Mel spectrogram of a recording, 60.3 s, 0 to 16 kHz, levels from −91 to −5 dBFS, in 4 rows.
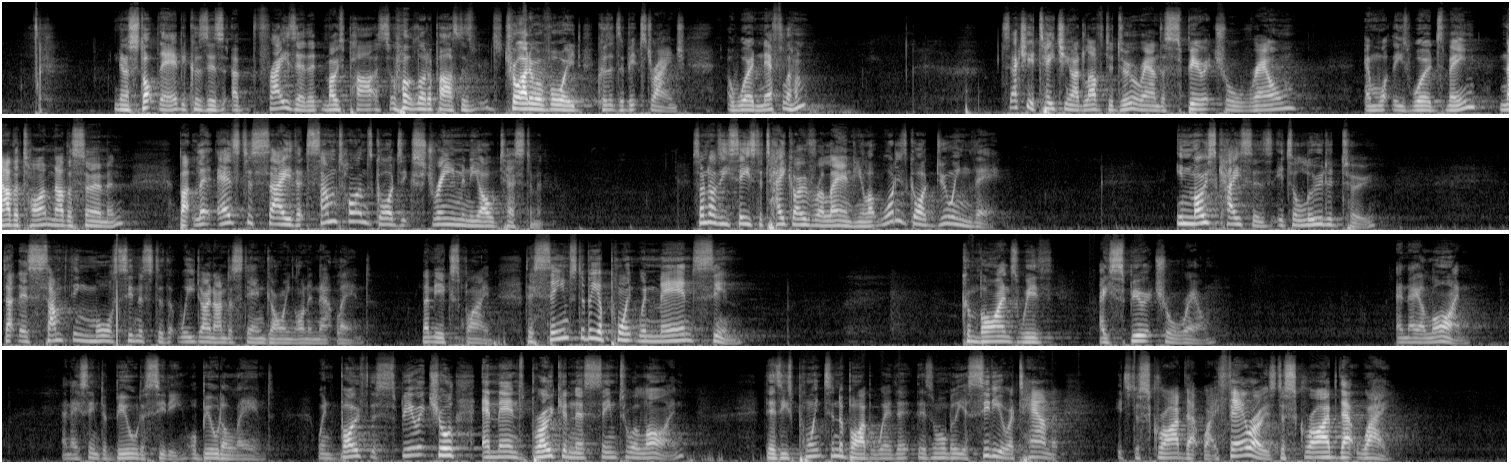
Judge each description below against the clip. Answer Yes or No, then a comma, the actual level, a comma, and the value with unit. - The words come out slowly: No, average, 160 wpm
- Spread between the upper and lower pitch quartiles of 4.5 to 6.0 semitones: Yes, wide, 5.5 semitones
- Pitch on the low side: No, medium, 150 Hz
